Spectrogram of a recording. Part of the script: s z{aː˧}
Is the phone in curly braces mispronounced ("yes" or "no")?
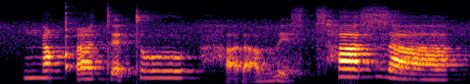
no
